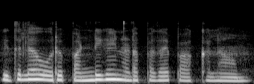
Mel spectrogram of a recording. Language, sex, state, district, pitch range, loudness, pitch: Tamil, female, Tamil Nadu, Nilgiris, 175-215 Hz, -13 LUFS, 190 Hz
